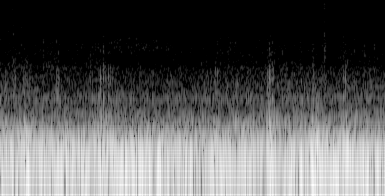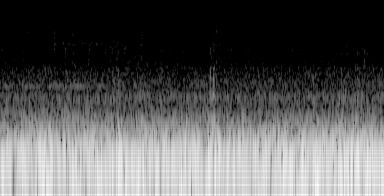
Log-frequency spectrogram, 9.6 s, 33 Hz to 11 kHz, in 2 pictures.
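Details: Ford Focus 3 facelift with power steering rack: sharp, irregular knocks over a low road rumble while driving, a worn steering rack.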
